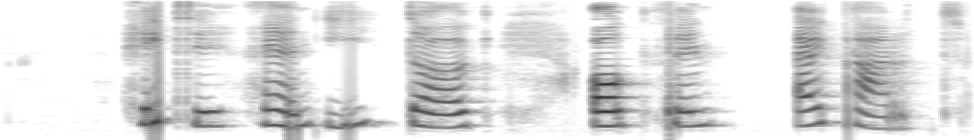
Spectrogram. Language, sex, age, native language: Icelandic, male, 30-39, Polish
